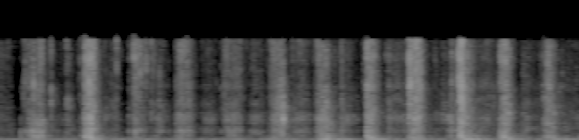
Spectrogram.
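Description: A serrated kitchen knife saws back and forth through the crisp top crust of a large round spiral spinach börek made of flaky baked phyllo pastry in a metal tray. It makes uneven bursts of dry, crackling scrapes with bright, brittle crunches and quick flaky crumbles.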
